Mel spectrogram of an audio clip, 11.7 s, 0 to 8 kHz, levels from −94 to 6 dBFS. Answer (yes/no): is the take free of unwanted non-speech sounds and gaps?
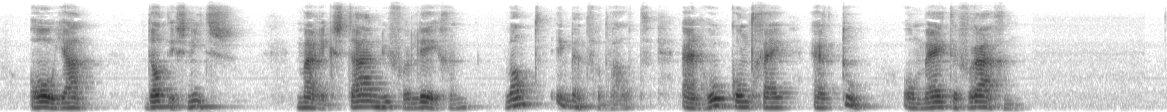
yes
